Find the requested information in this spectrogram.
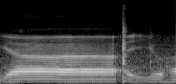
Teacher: یہاں پہ مد جائز ہے، اس کو 2 سے 4 حرکت لمبا کریں۔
